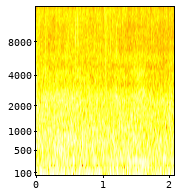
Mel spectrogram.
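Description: Steady low mechanical drone, with a faint higher hum held from about half a second in.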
